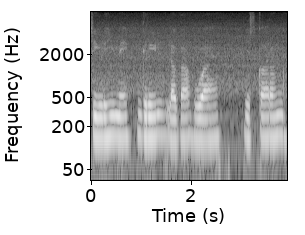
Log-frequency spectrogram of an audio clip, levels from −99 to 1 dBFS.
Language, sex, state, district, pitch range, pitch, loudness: Hindi, male, Chhattisgarh, Raipur, 130-140 Hz, 135 Hz, -17 LUFS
